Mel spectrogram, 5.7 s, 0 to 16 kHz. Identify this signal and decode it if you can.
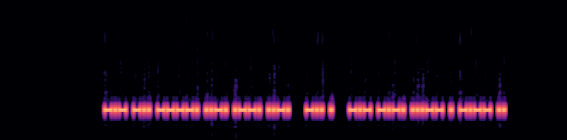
Morse code, heard as a keyed tone, about 52 wpm, 700 Hz. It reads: KD9FPF DE KC3EYI
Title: USA Callsign DE Callsign - 6 Characters - 50wpm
